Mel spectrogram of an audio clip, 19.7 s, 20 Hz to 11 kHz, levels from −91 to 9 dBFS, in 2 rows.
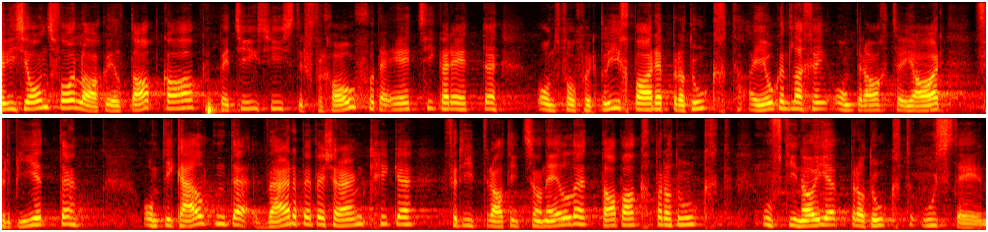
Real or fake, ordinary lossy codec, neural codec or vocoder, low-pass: fake; none; vocoder, 22.05 kHz, 80 mel bands, WaveNeXt; none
